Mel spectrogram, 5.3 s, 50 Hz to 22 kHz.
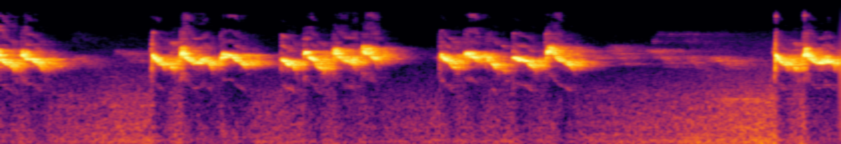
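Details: Oriental white-eye, said to have slept well the day before, recorded 03/03/2022, singing in short bursts of rapid, high, thin twittering notes, each burst under a second long, separated by brief pauses, over a quiet background.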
